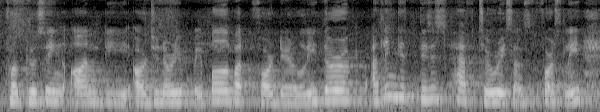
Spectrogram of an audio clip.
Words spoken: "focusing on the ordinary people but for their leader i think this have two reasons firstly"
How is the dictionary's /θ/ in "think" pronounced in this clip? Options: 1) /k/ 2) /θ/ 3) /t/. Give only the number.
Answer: 3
